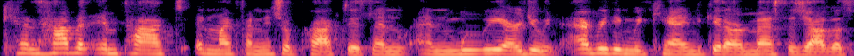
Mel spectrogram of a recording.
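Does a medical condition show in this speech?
No.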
